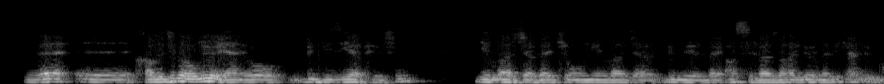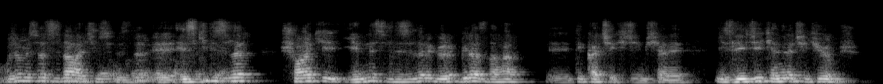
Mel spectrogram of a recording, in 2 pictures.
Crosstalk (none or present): present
